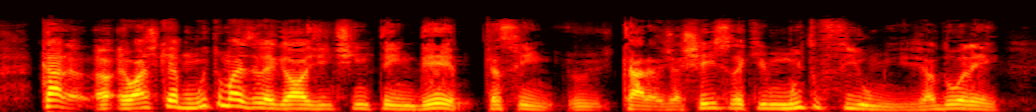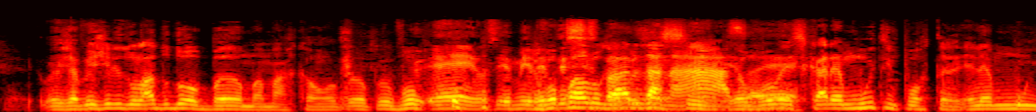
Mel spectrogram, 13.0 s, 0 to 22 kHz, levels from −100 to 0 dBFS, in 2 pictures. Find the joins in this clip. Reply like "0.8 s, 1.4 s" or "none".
none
